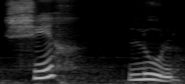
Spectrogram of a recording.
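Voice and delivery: Shir lul slowly, split into separate syllables; slow teaching pronunciation of Shir lul. Shown as a demonstration. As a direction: pause between Shir and lul for a learner. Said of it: "Now I'm gonna say it slowly".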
